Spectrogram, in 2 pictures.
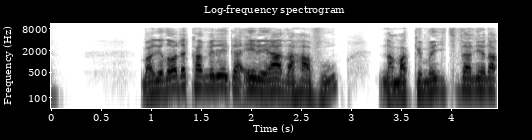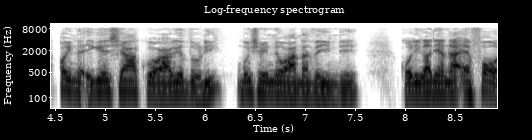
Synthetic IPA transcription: maɣeðɔdɛkameɾeɡaʔeɾejaðaɦafu | namakemɛɲitiðaneanakɔinaʔiɣeɕjaɣakuɔɣaɣeðoɾimoiɕ̬ɔinewanaðɛinde | koɾiɣanianaʔɛfɔ

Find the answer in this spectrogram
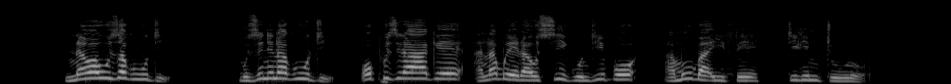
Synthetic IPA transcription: nawauzakut̬ḭ | muzinɛnak̬ut̬ḭ | ɔpʰuziɾaːk̬ɛanaɓwɛɾausik̬undipɔ | amuɓaifɛ | tilim̩tuːlɔ̰

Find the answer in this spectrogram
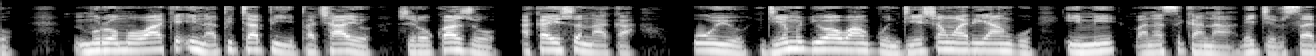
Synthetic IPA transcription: muɾo̞mo̞wake̞ʔin̤apitapipat͡ʃaːjo̞ | ʐ̥iɾo̞kwaʐo̞akaiʂonaːka | ujundije̞muɗiwawaŋɡundije̞ʃamwaɾijaːŋɡu | imiʋanasikanaʋe̞d͡ʒe̞rusareː

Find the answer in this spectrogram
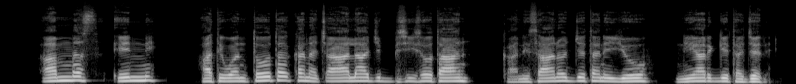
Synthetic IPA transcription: ʔɐmːɐs | ʔɪnːɪ | ɐt̪ɪwɐnt̪o̞ːt̪ɐkɐnɐt͡ʃʼaːlaːd͡ʒɪbːɪs̬iːs̬ɔt̪ɐʔɐŋ | kɐnɪsaːnhɔd͡ʒːɛt̪ɐnɪjːoː | nɪɐɾɡɪt̪ɐd͡ʒɛᶑɛ̥

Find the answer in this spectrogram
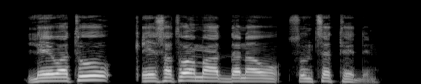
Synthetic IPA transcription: le̞ːwɐt̪uː | kʼe̞ːs̬ɐt̪ʊwamaːd̪ːɐnɐwsʊnt͡sːɛt̪ːe̞ːd̪ːɪ̰n

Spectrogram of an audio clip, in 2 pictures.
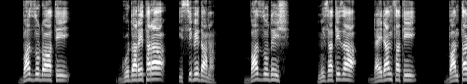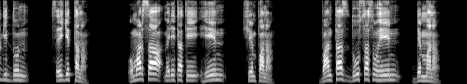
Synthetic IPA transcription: bɐzːɔd̪ɔat̪ɪ | ɡʊd̪ɐɾɛt̪ɐɾɐ | ɪsːɪfɛd̪aːnɐ̰ | bɐzːɔd̪ɛjʃ | mɪs̬ɐt̪ɪzɐ | d̪ɐjd̪ɐnt͡sɐt̪ɪ | bɐnt̪ːɐɡɪd̪ːɔn | t͡sʼeːɡɛt̪ːɐnɐ̰ | ʔʊmɐɾsɐamɛɗɪt̪ɐt̪ɪheːn | ʃɛmpːɐnɐ̰ | bɐnt̪ːɐs̬d̪uːsːɐsɔheːn | d̪ɛmːɐnɐ̰

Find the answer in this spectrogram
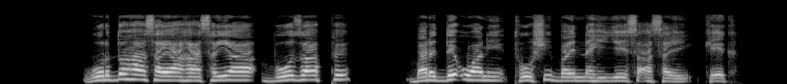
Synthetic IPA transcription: wɔɾd̪ɔɦaːsɐjaːɦaːsɐjɪjaːbo̞ːzaːpːɛ | bɐɾɛd̪ɛʔʊwaːnt̪ʰo̞ːʃɪbɐjnːɐhɪjːeːsɐːsɐjkeːkɐ̥

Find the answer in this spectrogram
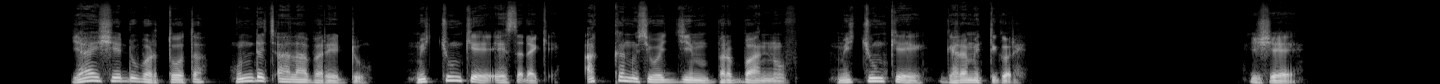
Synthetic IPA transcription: jaːɪʃeːd̪ʊbɐɾt̪o̞ːt̪ɐ | hʊnd̪ɐt͡ʃʼaːlaːbɐɾeːd̪ːuː | mɪt͡ʃːuːŋkɛʔɛʔe̞ːsːɐᶑɐkʼːɛ̥ | ʔɐkːɐnʊsɪwɐd͡ʒːiːmbɐɾbaːnːuːf | mɪt͡ʃːuːŋkɛʔɛɡɐɾɐmɪt̪ːɪɡɔɾɛ̥ | ɪʃḛː

